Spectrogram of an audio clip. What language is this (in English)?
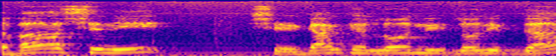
Hebrew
